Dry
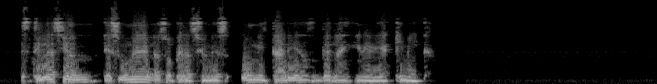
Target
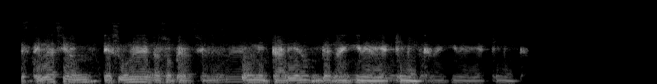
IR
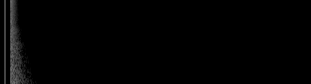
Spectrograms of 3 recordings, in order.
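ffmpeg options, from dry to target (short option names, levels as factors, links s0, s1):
-filter_complex "[0:a]agate=range=0.0316:threshold=0.00141:ratio=16:detection=peak,adynamicequalizer=threshold=0.00794:dfrequency=400:dqfactor=3.5:tfrequency=400:tqfactor=3.5:attack=5:release=100:ratio=0.375:range=2.5:mode=boostabove:tftype=bell,acrossover=split=120|1000[s0][s1][s2];[s0]acontrast=54[s3];[s3][s1][s2]amix=inputs=3:normalize=0,alimiter=limit=0.1:level=0:latency=1:release=460,asettb=1/sr,asplit=3[s4][s5][s6];[s4]atrim=end=1.854[s7];[s5]atrim=start=1.85:end=2.34,asetpts=PTS-STARTPTS,afade=t=in:d=0.004:c=qsin,afade=t=out:st=0.486:d=0.004:c=qsin,acompressor=threshold=0.0141:ratio=3[s8];[s6]atrim=start=2.336[s9];[s7][s8]acrossfade=d=0.004:c1=hsin:c2=qsin[s10];[s10][s9]acrossfade=d=0.004:c1=qsin:c2=hsin,acrusher=bits=7:mix=0:aa=0.5,lowpass=f=2000:t=q:w=11,aecho=1:1:962:0.224,volume=0.562" -ar 48000 -c:a libopus -b:a 32k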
